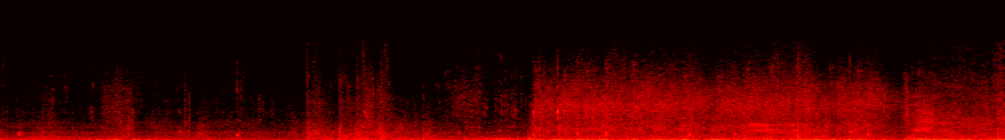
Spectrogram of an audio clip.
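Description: Electric bolts crackle and zap in rapid bursts.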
